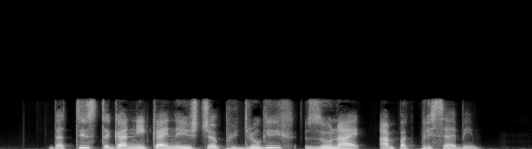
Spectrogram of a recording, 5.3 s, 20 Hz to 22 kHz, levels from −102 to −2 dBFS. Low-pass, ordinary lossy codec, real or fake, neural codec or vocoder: 7.2 kHz; none; fake; codec, 16 kHz, 1 kbps, X-Codec, WavLM features, trained on Multilingual LibriSpeech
